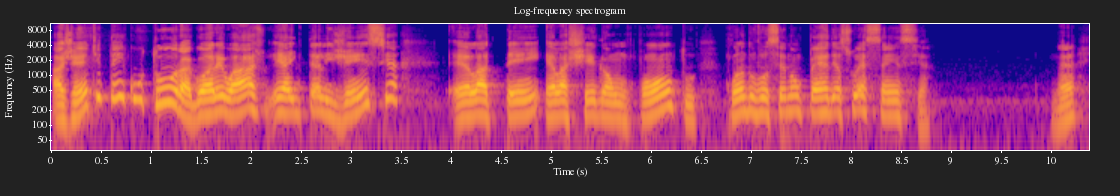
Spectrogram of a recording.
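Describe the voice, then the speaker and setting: A man speaks in a northeastern Brazilian accent with a high pitch and a dark, mellow tone. His pace is fairly slow and his intonation lively. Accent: northeastern Brazilian, kept. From Northeast Brazil. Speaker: podcast host. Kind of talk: interview.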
